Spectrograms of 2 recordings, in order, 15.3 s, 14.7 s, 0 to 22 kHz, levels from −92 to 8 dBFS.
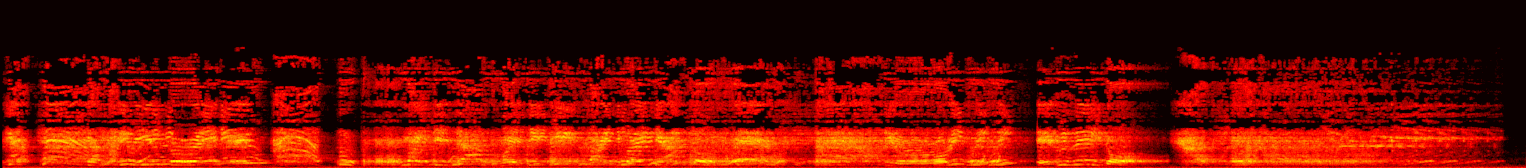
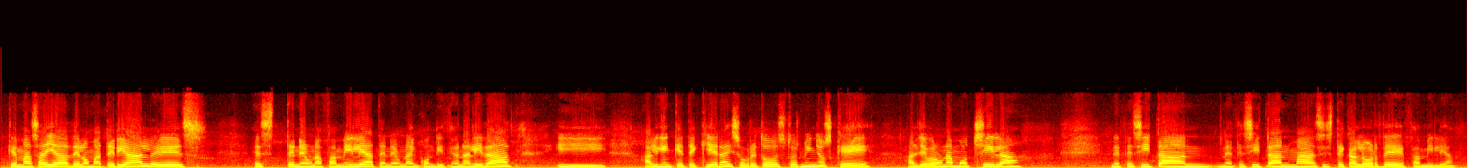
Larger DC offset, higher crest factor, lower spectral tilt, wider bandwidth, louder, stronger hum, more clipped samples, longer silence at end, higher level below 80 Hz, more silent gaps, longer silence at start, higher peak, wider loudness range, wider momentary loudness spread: neither; about the same, 16 dB vs 12 dB; second, 0.5 dB/octave vs -4.5 dB/octave; first, 15 kHz vs 10 kHz; second, -26 LUFS vs -14 LUFS; neither; neither; first, 0.2 s vs 0 s; second, -56 dBFS vs -24 dBFS; neither; about the same, 0.05 s vs 0 s; second, -12 dBFS vs -2 dBFS; about the same, 3 LU vs 1 LU; about the same, 8 LU vs 9 LU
